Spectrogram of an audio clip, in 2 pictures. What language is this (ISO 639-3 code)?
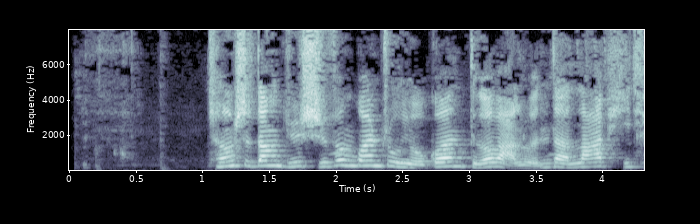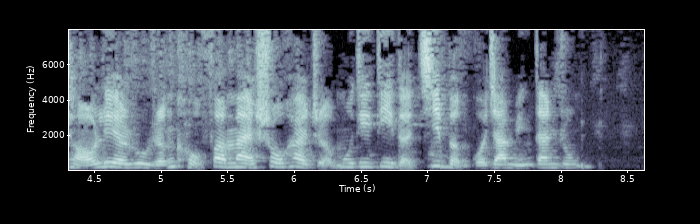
zho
